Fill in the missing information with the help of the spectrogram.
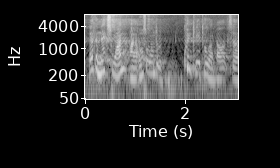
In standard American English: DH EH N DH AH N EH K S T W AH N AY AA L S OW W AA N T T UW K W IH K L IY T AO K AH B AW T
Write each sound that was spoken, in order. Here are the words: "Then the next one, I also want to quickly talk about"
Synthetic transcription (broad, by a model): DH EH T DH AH N EH K S T W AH N AY AA L S OW W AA N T T UW K W IH K L IY T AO AH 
